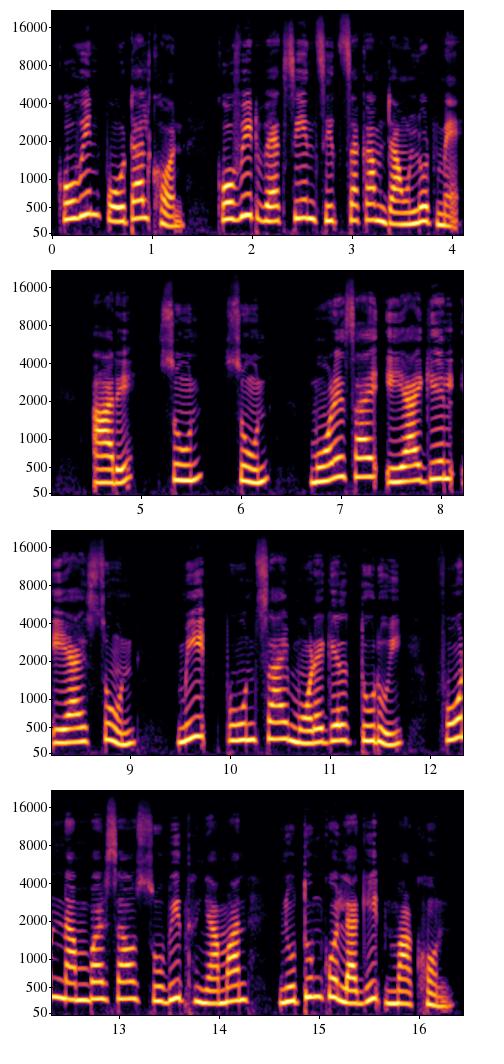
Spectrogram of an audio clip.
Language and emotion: Santali, neutral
